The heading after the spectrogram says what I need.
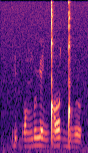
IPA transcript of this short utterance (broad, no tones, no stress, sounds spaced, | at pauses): ɾʲ ʊ b ɔ m u ɳ e ŋ͡ǃ ɔ ɡ͡ǃ ʊ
